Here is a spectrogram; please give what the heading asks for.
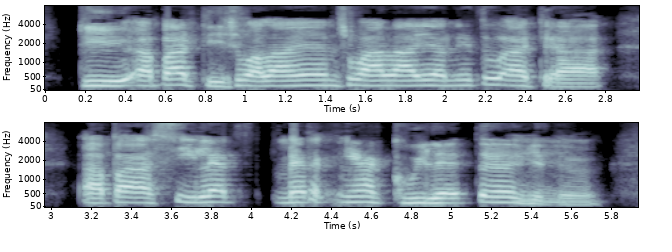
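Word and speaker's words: Gillette: Kan kita sering tahu ya sekarang yang namanya di swalayan itu ada apa silet mereknya Guilete Hmm. gitu. Lo itu dibacanya silet itu. Silet.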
